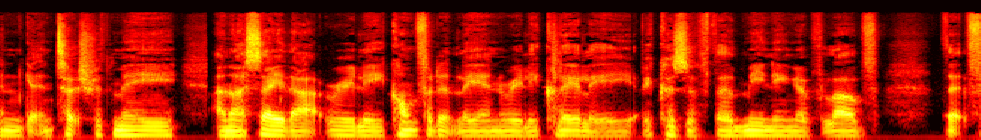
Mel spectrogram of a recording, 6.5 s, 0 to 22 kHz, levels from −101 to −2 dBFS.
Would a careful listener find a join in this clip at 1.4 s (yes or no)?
yes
